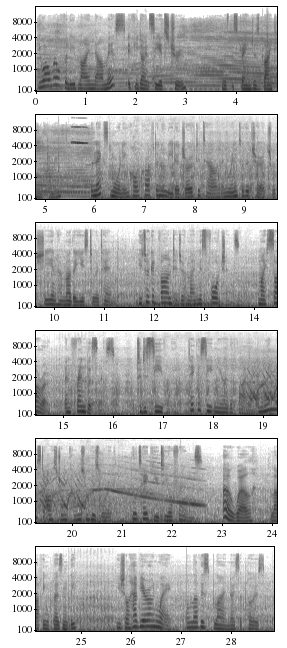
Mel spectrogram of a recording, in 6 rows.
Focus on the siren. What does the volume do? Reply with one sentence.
The volume of the siren stays about the same.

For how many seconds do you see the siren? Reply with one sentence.
The siren can be heard for 4 seconds in total.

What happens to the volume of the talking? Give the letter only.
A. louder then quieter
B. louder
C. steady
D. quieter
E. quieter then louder
C.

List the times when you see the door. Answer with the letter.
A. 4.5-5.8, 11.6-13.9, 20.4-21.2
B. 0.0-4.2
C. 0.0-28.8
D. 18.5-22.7
A.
